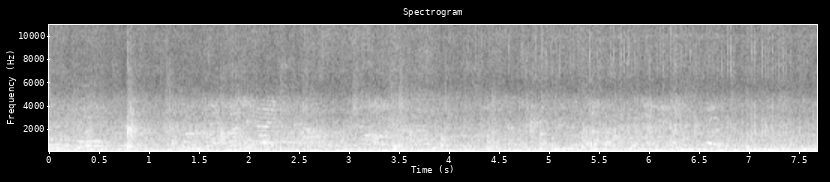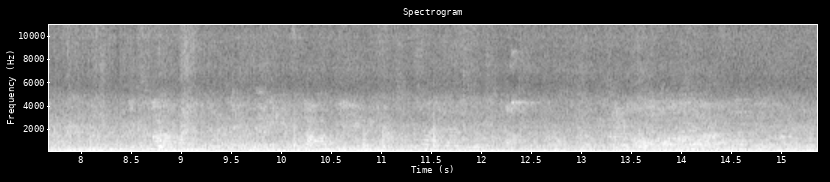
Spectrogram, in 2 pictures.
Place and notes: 中正區黎明里, Taipei City - To MRT station
Walking To MRT station, Traffic Sound, The crowd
